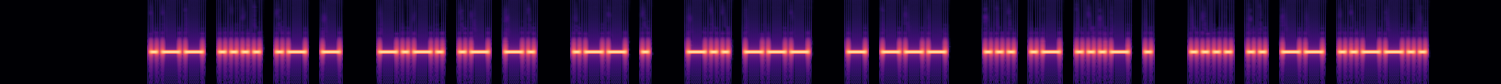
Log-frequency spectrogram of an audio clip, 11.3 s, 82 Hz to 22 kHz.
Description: Morse code, heard as a keyed tone, about 28 wpm, 700 Hz. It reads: WHAT CAN WE DO TO SAVE HIM?
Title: Sentences from Top 1100 Words 28wpm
